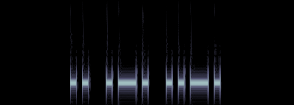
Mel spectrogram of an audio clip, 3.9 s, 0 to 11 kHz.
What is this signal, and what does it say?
Morse code, heard as a keyed tone, about 15 wpm, 700 Hz. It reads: IRF
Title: USA Call Sign Postfixes - 3 Letters 15wpm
